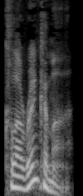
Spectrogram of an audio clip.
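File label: "chlorenchyma", English, British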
